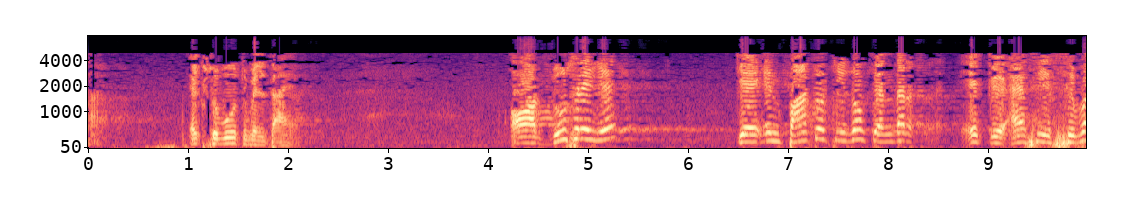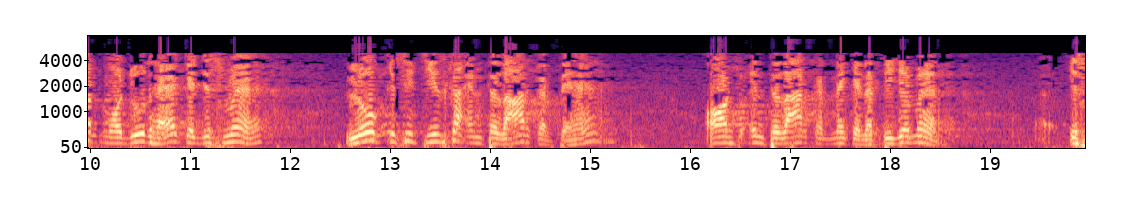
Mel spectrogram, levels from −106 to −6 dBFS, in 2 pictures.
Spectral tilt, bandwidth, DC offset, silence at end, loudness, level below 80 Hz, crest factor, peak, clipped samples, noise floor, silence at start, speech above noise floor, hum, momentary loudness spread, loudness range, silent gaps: -7 dB/octave; 8 kHz; under 0.1%; 0 s; -13 LUFS; -34 dBFS; 14 dB; 0 dBFS; 0.1%; -42 dBFS; 0 s; 30 dB; none; 14 LU; 4 LU; none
